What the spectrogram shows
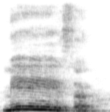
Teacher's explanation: Qual é a sílaba tônica o me então é a segunda de trás para frente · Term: paroxítona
